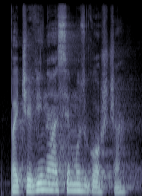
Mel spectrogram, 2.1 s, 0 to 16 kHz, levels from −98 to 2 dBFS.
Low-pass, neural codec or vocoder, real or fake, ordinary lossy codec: 14.4 kHz; none; real; none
